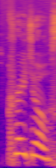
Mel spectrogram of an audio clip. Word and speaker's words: Kratos: Kratos.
